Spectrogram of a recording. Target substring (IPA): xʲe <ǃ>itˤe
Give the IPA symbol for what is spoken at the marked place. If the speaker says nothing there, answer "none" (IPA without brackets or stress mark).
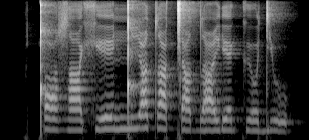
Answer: ŋ͡ǃ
